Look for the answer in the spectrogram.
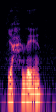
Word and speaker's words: Jahve: I det hebreiska Gamla testamentet så finns ju tetragrammet JHVH som då är det heliga gudsnamnet, som vi brukar uttala Jahve.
